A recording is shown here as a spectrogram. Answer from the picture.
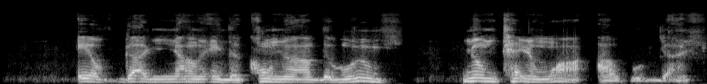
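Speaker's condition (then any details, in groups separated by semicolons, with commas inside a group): Cerebral palsy with speech impediment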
